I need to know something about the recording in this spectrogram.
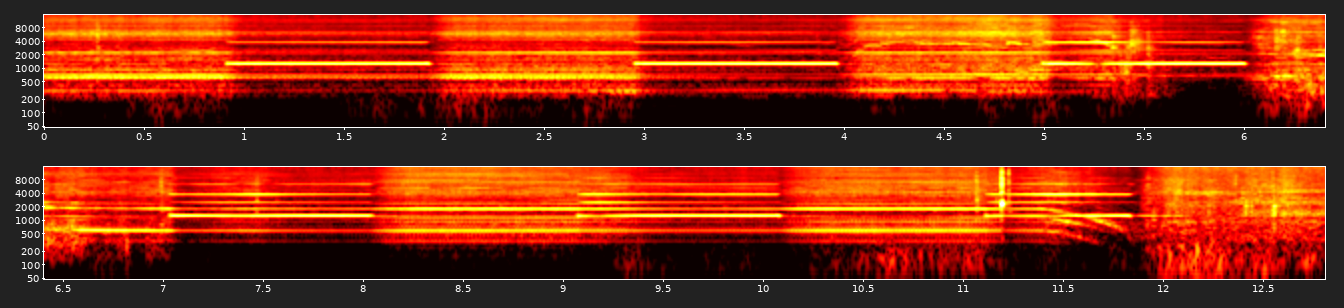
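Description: An alarm on a machine beeps in a regular on-and-off pattern.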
